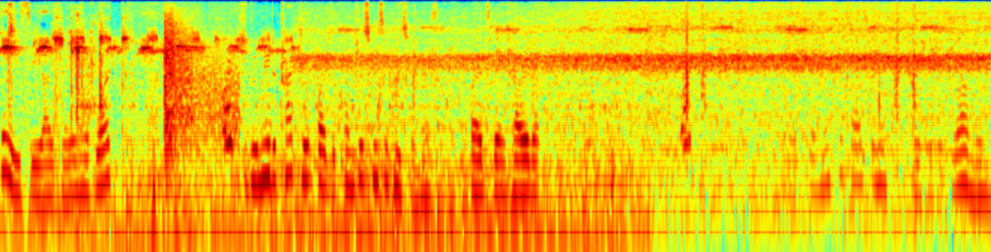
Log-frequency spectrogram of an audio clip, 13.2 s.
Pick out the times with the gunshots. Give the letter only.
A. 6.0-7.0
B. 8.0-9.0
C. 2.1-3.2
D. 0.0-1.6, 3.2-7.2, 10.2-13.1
C.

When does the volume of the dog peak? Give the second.
3 s.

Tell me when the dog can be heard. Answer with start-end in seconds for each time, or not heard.
1.6-3.4, 7.8-9.2.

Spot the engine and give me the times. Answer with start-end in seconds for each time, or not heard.
0.1-8.5.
